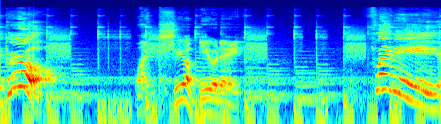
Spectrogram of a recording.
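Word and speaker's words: Flammie: Flamey! Or probably pronounced Flammy, but I'm gonna pronounce it Flamey anyway.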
